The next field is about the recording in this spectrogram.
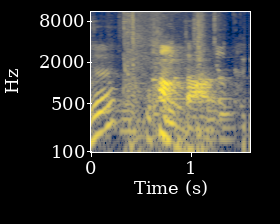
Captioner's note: bang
